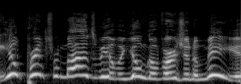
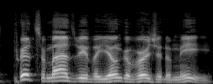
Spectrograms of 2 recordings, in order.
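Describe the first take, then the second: First: High, loud, excited mock boast. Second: Louder deadpan parody of a boast. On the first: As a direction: gush it high and loud, full of self-promotion. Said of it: "He's like". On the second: Retold or imitated. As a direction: repeat the boast to camera, pitched down. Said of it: "[name] looks at the camera and goes".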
